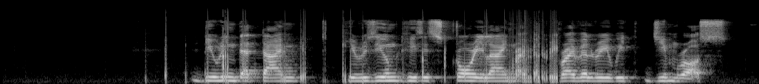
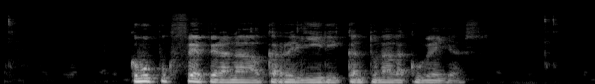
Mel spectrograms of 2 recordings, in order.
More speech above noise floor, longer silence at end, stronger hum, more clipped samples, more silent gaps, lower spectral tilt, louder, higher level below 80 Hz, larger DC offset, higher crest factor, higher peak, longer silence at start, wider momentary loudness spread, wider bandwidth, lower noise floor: about the same, 48 dB vs 46 dB; second, 0.35 s vs 1.3 s; neither; neither; neither; second, -4.5 dB/octave vs -7.5 dB/octave; first, -17 LUFS vs -25 LUFS; second, -56 dBFS vs -48 dBFS; neither; about the same, 18 dB vs 20 dB; first, 0 dBFS vs -6 dBFS; first, 1.9 s vs 1.3 s; about the same, 13 LU vs 11 LU; first, 13 kHz vs 10.5 kHz; second, -65 dBFS vs -70 dBFS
